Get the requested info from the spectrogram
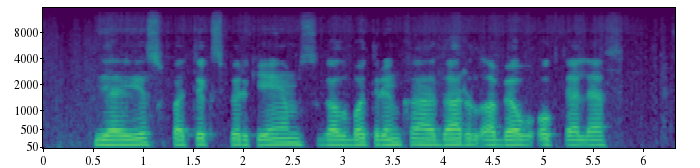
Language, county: Lithuanian, Vilnius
